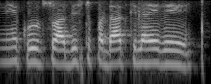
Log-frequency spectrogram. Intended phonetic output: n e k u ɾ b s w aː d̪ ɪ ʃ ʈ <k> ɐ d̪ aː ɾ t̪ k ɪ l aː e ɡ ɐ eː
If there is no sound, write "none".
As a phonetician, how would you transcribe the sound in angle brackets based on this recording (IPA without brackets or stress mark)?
p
